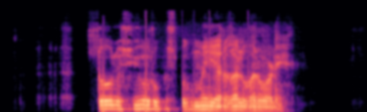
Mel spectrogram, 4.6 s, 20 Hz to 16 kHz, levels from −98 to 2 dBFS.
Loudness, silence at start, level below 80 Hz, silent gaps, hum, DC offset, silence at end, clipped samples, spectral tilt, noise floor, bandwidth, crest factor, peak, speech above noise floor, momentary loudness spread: -15 LUFS; 1.2 s; -44 dBFS; none; none; under 0.1%; 1 s; under 0.1%; -7 dB/octave; -69 dBFS; 11 kHz; 16 dB; 0 dBFS; 54 dB; 9 LU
